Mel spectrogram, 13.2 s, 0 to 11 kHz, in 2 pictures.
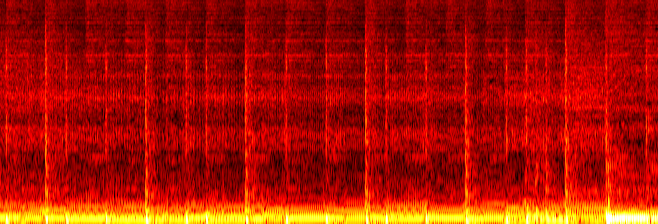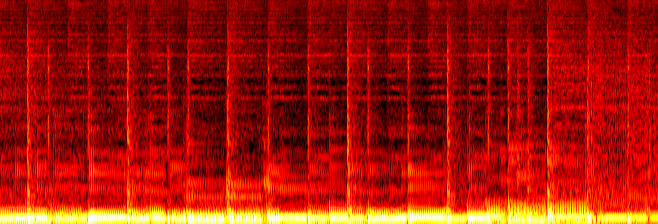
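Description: Electric bass guitar played over a backing track with drums, first through a Line 6 Helix Bighorn Fuzz into a Cali 400 clean amp model and 610 Cali cab sim. About six seconds in the tone switches to a clean Noble Amps preamp, which comes in louder and fuller in the low end.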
